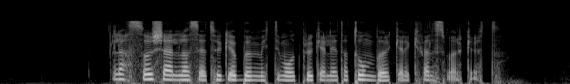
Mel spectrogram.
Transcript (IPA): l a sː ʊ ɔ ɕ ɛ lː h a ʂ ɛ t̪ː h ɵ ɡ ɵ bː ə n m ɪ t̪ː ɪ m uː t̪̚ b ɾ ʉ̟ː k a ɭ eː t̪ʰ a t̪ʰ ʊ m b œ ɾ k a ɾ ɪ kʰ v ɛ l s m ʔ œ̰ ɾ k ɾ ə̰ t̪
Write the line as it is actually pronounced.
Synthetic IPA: l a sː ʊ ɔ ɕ ɛ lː h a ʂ ɛ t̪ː h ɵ ɡ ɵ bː ə n m ɪ t̪ː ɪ m uː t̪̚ b ɾ ʉ̟ː k a ɭ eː t̪ a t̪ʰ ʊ m b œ ɾ k a ɾ ɪ kʰ v ɛ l s m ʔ œ̰ ɾ k ɾ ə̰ t̪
